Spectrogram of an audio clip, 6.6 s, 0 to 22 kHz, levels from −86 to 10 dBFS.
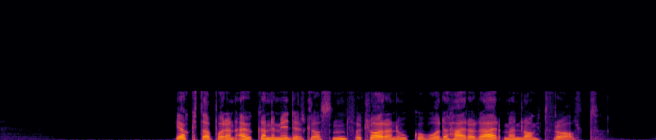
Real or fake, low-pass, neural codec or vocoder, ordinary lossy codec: fake; none; codec, 16 kHz, 16 kbps, FunCodec, trained on LibriTTS, 50 frames a second; none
